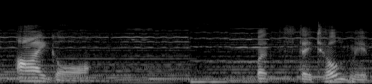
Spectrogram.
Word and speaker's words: Igor: also features marty feldman as igor now it's pronounced igor but they told me it was eagle well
